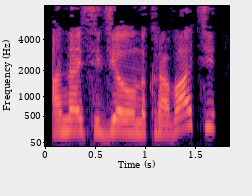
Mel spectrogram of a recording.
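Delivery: usual speaking voice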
